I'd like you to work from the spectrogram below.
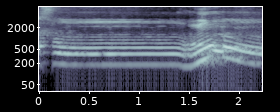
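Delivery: drawn-out whoosh of a passing truck. Shown as a demonstration. Teacher imitating a truck passing to explain Doppler, slow whoosh. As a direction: stretch it like a truck roaring past very slowly. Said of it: "ऐसे करके निकल जाता है".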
